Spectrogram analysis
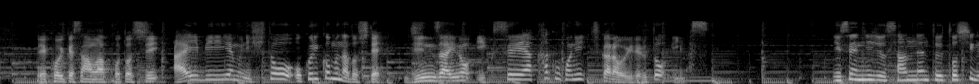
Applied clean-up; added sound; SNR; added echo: none; none; none; none.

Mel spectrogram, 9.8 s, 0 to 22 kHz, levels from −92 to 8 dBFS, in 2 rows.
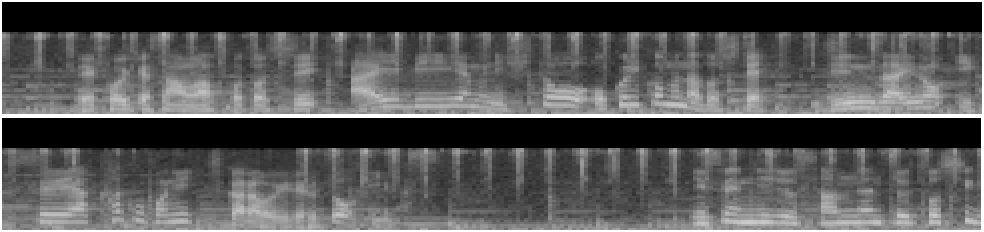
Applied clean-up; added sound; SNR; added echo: none; Keys jangling; 7 dB; none.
